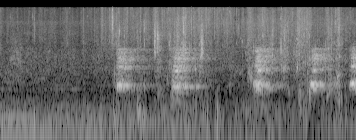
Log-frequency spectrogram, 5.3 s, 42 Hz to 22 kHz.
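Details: Dog recorded on 31 August 2015 barking five times in an uneven series, short harmonic woofs roughly a second apart, over a faint low hum.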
